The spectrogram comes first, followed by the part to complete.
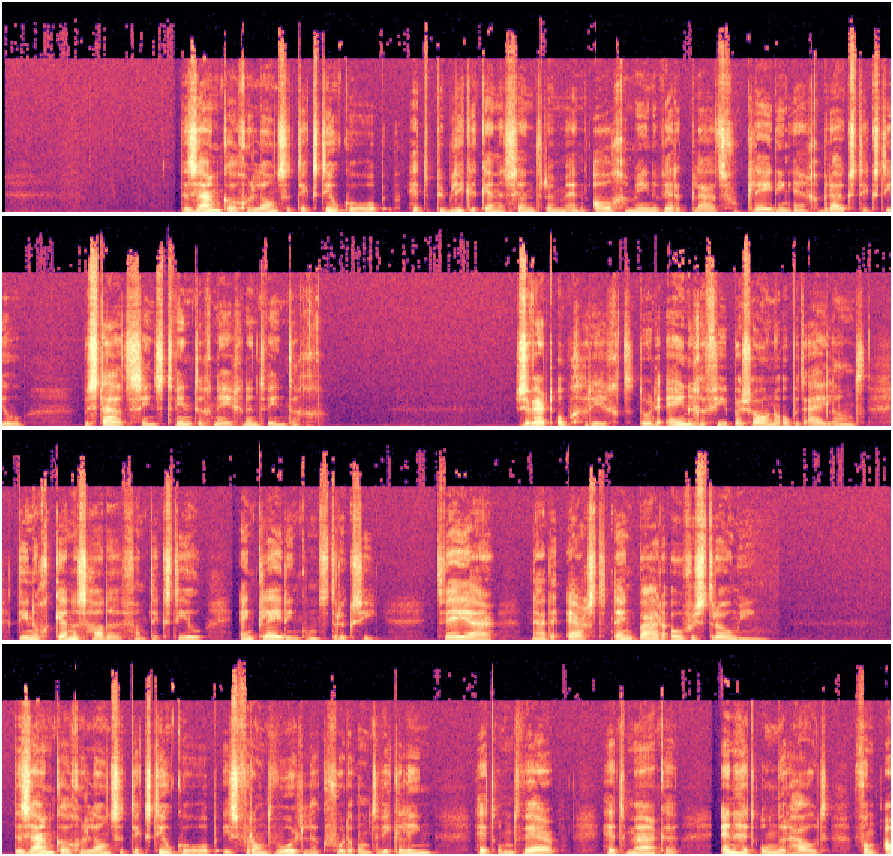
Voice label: voiceover NL; Zaankogerland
